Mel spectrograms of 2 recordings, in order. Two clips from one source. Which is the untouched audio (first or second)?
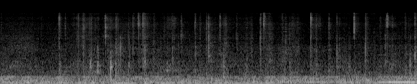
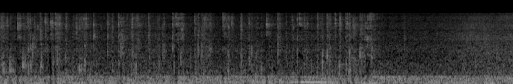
second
